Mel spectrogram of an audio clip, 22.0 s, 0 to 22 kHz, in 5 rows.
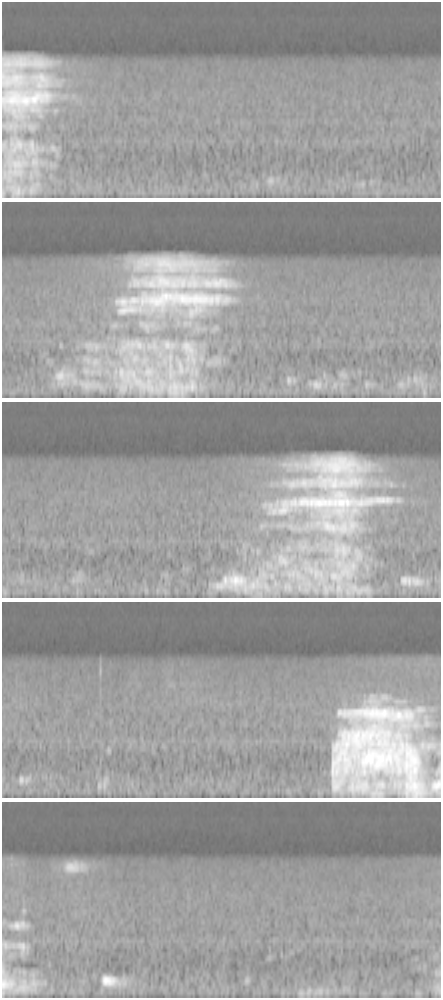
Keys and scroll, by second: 1.0-12.7 typing, 15.0 q, 18.5-20.6 typing.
